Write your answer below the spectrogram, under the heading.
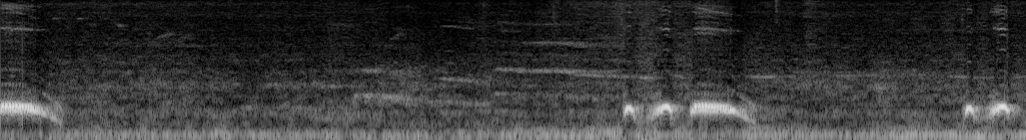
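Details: Spotted dove decoy repeating its "liu tan" song: the tail of a falling coo, a pause, a full three-coo phrase ending in a long slide down, then another phrase starting.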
